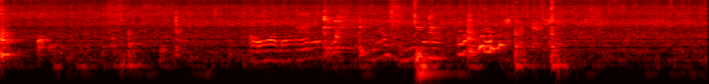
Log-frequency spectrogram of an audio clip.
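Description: Chopped capsicum, tomato and onion frying in oil and masala in a kadai, sizzling steadily while a spatula stirs them, with scattered scrapes and knocks of the spatula against the pan. This is the sautéing (kosha) stage, cooking the spices down until the oil separates.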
